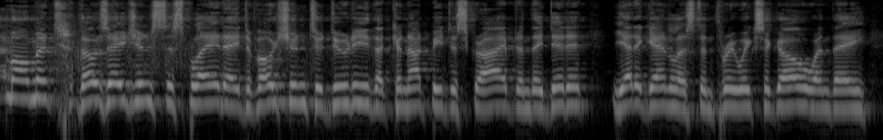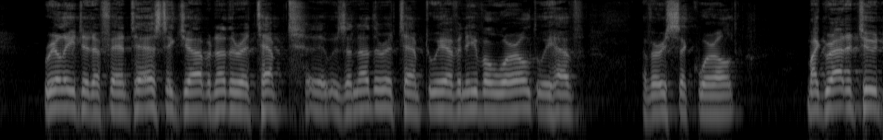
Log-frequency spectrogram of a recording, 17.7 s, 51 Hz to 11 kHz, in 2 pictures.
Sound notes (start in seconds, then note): 2.4 cheering; 3.9 applause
